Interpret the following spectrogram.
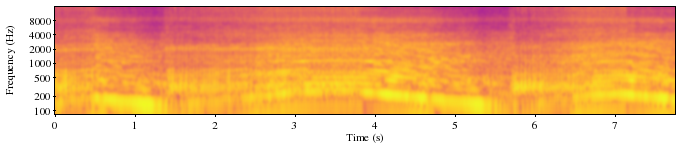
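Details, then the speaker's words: Two-stroke motorcycle with the carb set wet (rich): revs rise and fall heavily with a sputtering, burbling note that won't clean up; rich mixture, wasteful of fuel. "Nah, itu basah ya. Bisa teman-teman dengar. Nih, berat."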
